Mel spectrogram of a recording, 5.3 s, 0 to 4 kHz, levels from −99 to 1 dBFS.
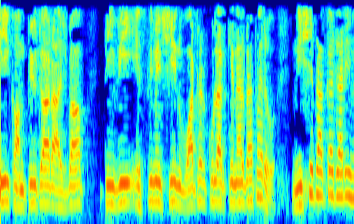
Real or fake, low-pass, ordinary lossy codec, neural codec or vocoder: real; 3.6 kHz; MP3, 24 kbps; none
